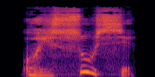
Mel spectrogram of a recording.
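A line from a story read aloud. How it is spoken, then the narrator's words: Groaning priest. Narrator (Russian): простонал священник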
